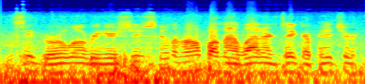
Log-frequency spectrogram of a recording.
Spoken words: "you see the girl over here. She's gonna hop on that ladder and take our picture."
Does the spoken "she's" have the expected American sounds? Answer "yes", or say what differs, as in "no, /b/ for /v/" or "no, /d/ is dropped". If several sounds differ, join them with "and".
no, /s/ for /z/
